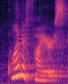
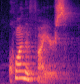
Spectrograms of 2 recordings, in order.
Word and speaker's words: Quantifiers: En inglés norteamericano, comúnmente en ciertos dialectos, la T es muda cuando se encuentra en la combinación N, T y después sigue el sonido de una vocal.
